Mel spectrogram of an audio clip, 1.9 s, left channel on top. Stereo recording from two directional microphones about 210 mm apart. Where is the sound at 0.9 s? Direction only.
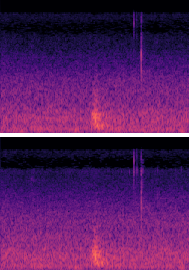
40° right (ahead or behind).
